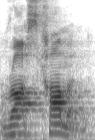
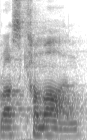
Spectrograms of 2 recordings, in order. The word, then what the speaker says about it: Roscommon: the Republic of Ireland only Roscommon didn't vote in favor uh Ross Carmen not Ross come on yeah his pronunciation is shocking Ross Carmen guys Shame Shame number 68.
